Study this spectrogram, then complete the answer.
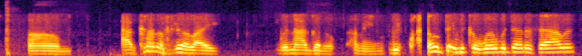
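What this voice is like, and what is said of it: Strained, hoarse voice. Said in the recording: “I'm losing my voice here”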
